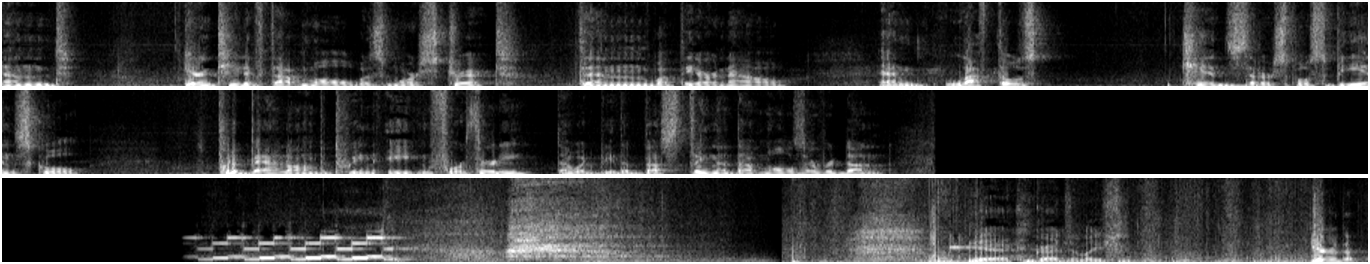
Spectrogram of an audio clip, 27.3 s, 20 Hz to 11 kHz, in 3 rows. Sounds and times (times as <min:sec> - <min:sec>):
Speech: 0:00.0 - 0:00.5, 0:01.2 - 0:05.2, 0:05.8 - 0:07.0, 0:07.8 - 0:09.7, 0:10.5 - 0:15.0, 0:24.6 - 0:25.8, 0:26.9 - 0:27.3.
